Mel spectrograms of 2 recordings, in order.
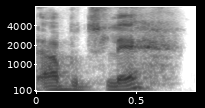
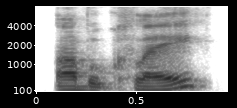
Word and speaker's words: Abu Tleh: 17th of January at Abu Tleh. The British mispronounced the name of this area as Abu Kleh, and wrote many poems about it.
